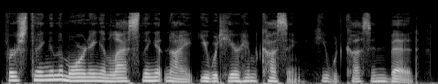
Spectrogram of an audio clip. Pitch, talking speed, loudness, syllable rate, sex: 155 Hz, 260 wpm, -17 LUFS, 5.4 syllables/s, female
